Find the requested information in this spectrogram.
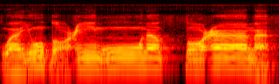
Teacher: Wa yut'imuna at'ama, alif lam samsiyah, ini toknya dibaca qalqalah, dipantulkan suaranya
